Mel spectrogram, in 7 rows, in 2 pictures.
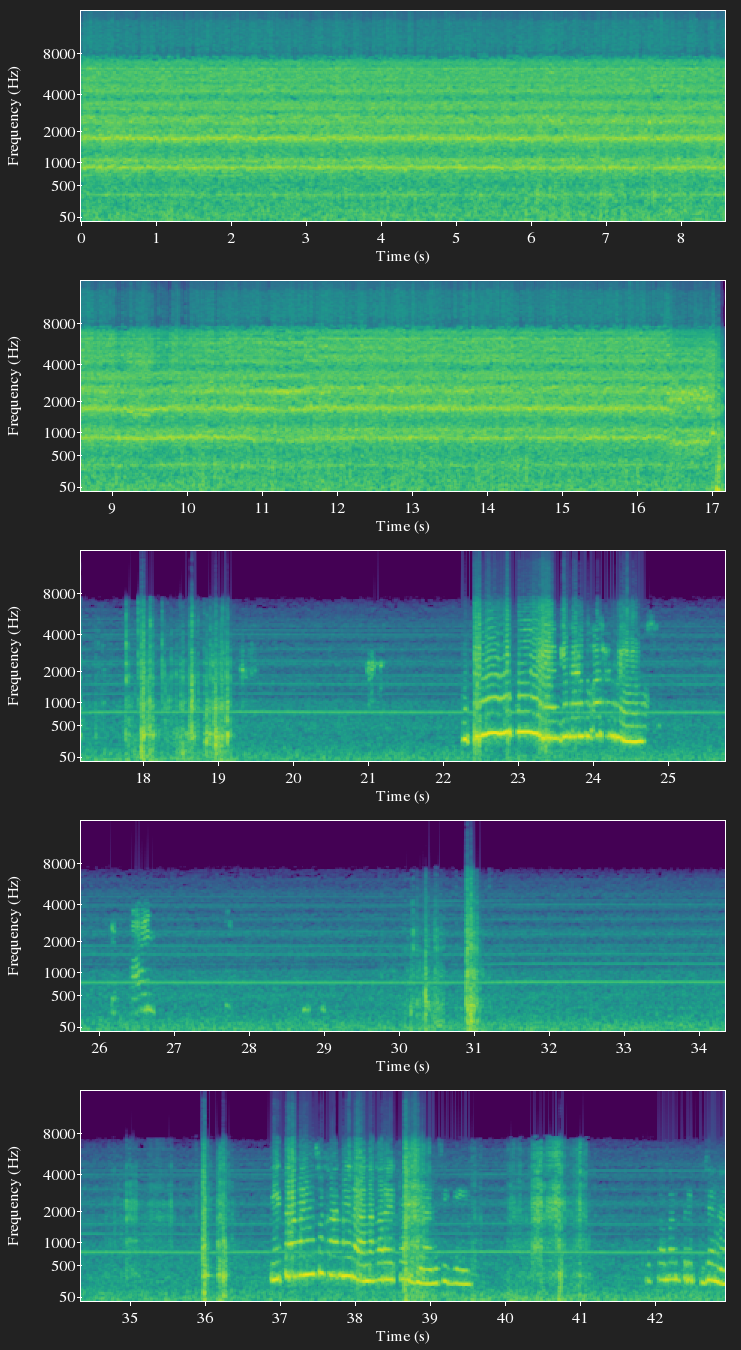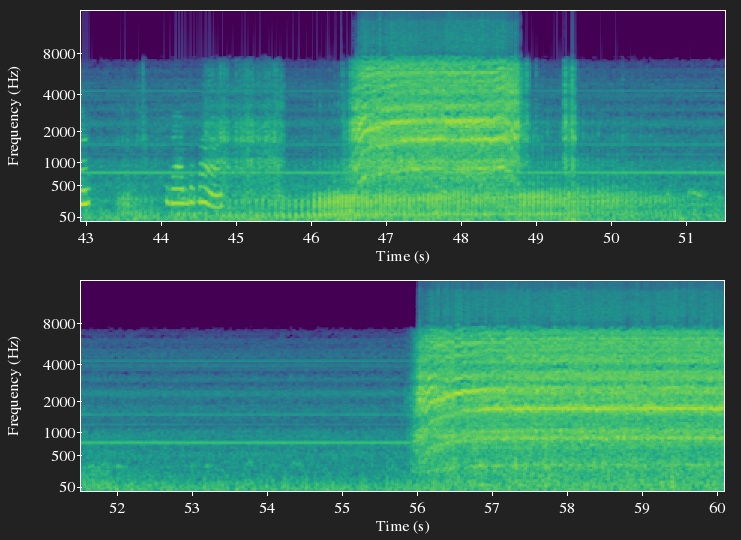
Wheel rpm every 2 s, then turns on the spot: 230, 230, 230, 230, 230, 230, 230, 240, 130, 0, 0, 0, 0, 0, 0, 0, 0, 0, 0, 0, 0, 0, 10, 120, 100, 0, 0, 0, 190, 230.
44-46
